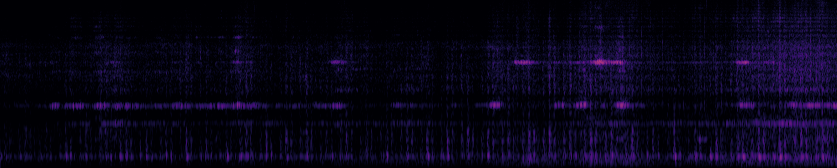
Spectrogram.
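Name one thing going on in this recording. A train's wheels squeal and clatter on the rails.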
